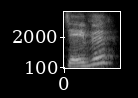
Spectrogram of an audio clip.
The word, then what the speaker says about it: David: am mispronouncing your name is it true that you never got called dahveed everyone calls you just David right baby even in Israel in Israel my mother called me David when I was born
